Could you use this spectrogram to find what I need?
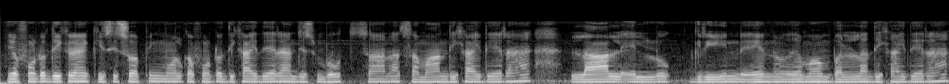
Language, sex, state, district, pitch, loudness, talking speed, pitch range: Hindi, male, Bihar, West Champaran, 125 Hz, -16 LUFS, 185 wpm, 120-130 Hz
